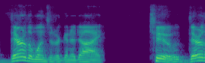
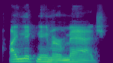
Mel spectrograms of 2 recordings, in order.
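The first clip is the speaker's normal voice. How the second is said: normal talking voice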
